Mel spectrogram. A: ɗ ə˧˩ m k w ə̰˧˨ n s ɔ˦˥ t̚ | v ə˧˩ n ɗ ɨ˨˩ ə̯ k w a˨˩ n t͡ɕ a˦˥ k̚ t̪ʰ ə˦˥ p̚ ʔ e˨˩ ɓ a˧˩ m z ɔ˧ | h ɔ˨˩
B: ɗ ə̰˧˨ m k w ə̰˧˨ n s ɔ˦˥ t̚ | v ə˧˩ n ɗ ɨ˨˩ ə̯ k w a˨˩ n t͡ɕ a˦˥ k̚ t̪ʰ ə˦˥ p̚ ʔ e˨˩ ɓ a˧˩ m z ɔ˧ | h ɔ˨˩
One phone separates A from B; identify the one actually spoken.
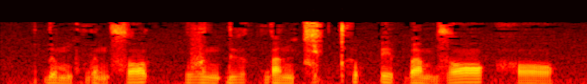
A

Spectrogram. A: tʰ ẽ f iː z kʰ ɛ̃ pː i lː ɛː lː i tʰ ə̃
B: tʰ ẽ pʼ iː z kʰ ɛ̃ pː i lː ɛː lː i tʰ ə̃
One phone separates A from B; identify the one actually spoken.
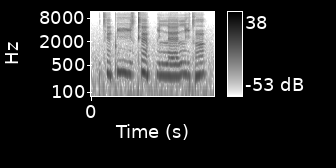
B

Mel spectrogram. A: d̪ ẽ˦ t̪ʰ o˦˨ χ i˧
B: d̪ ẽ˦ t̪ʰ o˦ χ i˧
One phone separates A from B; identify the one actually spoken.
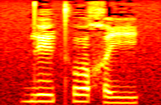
B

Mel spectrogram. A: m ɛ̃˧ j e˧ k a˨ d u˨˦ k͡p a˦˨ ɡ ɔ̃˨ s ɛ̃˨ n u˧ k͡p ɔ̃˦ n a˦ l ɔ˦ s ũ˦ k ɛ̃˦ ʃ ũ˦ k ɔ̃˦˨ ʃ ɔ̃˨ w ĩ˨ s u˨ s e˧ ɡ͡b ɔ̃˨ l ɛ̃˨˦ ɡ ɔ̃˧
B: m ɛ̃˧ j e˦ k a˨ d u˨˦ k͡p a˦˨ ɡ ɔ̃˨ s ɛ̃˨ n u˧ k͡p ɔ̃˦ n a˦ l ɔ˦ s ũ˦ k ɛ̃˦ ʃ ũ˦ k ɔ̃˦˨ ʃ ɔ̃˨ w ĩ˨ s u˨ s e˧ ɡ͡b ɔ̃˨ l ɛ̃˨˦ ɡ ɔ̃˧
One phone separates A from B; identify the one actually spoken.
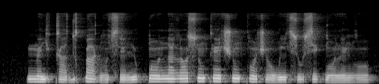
A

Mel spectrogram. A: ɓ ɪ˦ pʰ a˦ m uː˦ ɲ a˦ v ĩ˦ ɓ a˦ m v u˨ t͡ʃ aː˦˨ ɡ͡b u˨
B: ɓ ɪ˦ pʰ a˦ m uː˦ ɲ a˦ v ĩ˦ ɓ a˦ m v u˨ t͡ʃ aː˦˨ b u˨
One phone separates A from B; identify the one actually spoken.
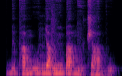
B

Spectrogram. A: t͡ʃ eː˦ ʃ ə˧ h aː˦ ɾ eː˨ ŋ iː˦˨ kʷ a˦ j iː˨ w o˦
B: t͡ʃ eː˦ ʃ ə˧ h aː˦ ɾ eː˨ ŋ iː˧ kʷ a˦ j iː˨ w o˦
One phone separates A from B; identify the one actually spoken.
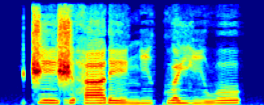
B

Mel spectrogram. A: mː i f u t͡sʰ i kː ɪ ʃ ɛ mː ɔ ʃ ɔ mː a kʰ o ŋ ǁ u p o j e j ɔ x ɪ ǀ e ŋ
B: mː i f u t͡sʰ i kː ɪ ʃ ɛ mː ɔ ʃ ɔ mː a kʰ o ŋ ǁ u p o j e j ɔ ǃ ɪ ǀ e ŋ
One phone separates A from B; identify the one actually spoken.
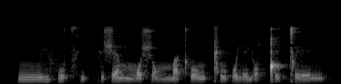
B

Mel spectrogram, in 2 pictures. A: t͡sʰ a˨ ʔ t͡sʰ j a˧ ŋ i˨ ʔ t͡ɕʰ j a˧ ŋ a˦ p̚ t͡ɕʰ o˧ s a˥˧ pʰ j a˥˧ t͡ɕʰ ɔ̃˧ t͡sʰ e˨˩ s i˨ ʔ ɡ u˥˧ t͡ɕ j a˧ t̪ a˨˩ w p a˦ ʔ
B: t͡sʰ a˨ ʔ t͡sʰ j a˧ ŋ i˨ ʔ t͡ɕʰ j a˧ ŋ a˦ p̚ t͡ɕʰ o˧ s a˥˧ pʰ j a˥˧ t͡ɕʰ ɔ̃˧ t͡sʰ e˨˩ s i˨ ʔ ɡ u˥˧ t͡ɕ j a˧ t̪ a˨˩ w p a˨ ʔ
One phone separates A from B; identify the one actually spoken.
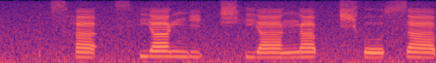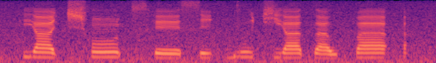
A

